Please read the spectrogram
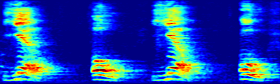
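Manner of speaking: "yell", "O"를 사이에 쉼을 두고 따로; 음절로 끊기. Shown as a demonstration. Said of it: "분명히 음절로 끊어서 발음하면". ("yell / O", 두 음절을 완전히 분리)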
